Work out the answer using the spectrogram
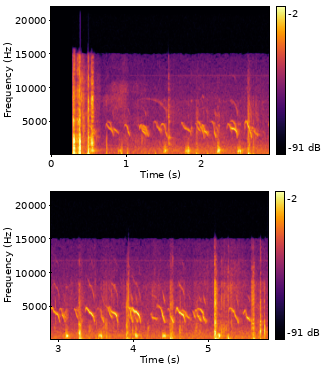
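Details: Domestic hen leading five chicks outdoors to search for food, chicks about three days old; rapid high descending peeps repeated continuously, with a few louder clucks and scratching noises.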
